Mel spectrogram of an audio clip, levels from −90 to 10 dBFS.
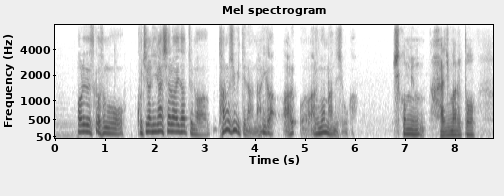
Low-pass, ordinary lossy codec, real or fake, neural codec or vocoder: none; none; real; none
